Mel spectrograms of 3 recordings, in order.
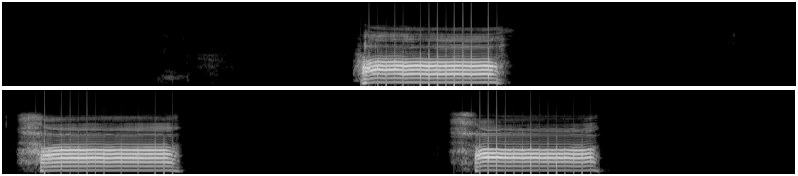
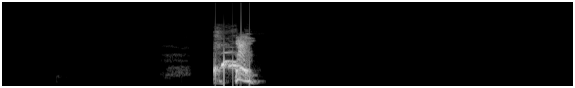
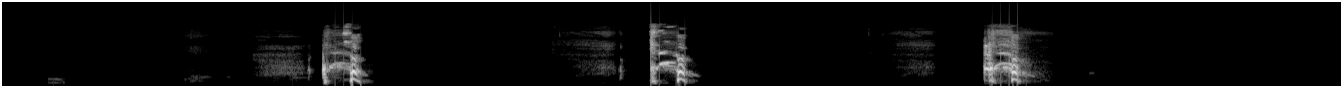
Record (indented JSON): {
  "exhalation_length": "15.9 s",
  "exhalation_amplitude": 29140,
  "exhalation_signal_mean_std_ratio": 0.43,
  "cough_length": "5.7 s",
  "cough_amplitude": 27824,
  "cough_signal_mean_std_ratio": 0.21,
  "three_cough_length": "13.4 s",
  "three_cough_amplitude": 28509,
  "three_cough_signal_mean_std_ratio": 0.22,
  "survey_phase": "beta (2021-08-13 to 2022-03-07)",
  "age": "45-64",
  "gender": "Male",
  "wearing_mask": "No",
  "symptom_none": true,
  "smoker_status": "Ex-smoker",
  "respiratory_condition_asthma": false,
  "respiratory_condition_other": false,
  "recruitment_source": "REACT",
  "submission_delay": "2 days",
  "covid_test_result": "Negative",
  "covid_test_method": "RT-qPCR"
}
